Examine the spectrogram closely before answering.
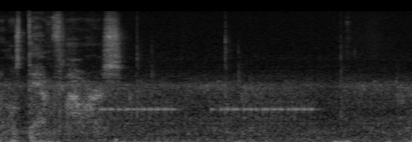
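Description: Short electronic blips tick out in quick succession.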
